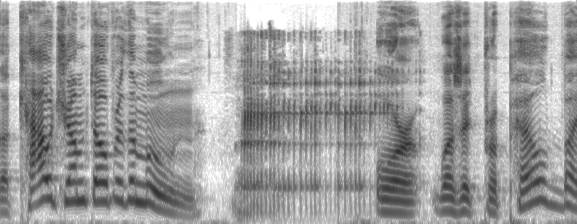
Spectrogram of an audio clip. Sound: belch

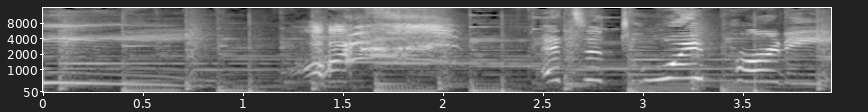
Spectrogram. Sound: baby laughing

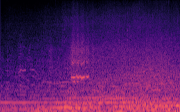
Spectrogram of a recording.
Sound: reporters yelling; tires screech

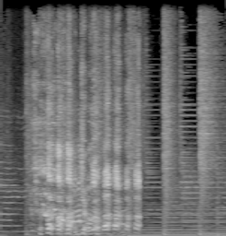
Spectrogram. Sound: laughter

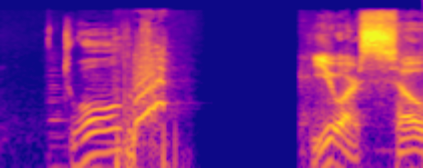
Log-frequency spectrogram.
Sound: record Scratch

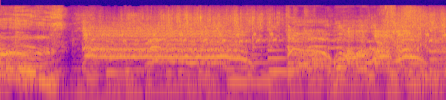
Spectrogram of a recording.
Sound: screaming

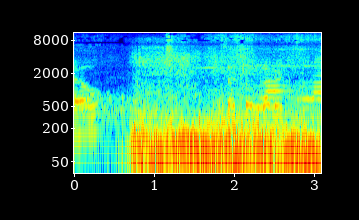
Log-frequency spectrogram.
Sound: explosion

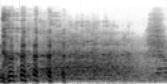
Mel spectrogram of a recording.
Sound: laughs; audience laughs

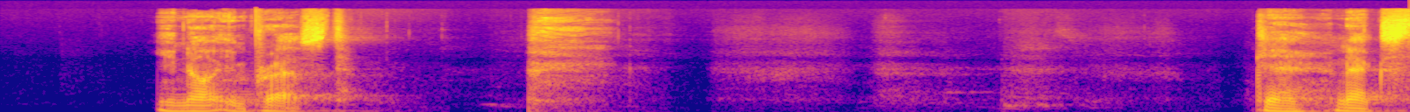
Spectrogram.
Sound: laughs

